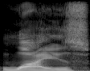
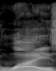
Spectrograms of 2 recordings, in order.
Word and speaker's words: Wise: One named Leo Wise, which is very closely phonetically related to Weiss, but it's not the same. It's Wise versus Weiss.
